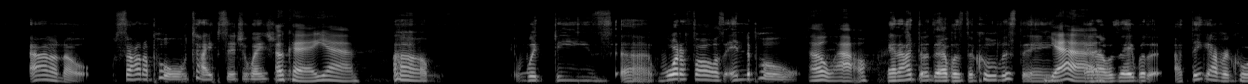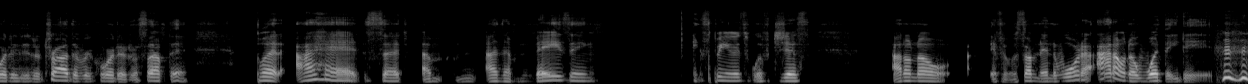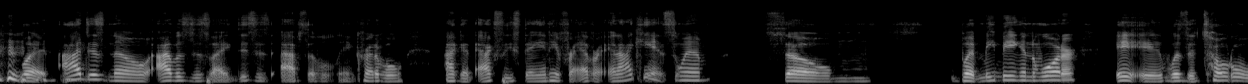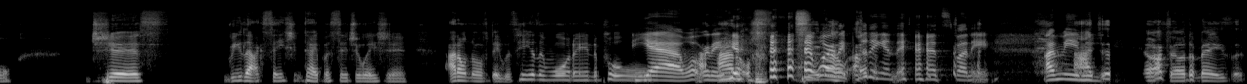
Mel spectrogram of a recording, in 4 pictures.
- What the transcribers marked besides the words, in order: chuckle; tapping; laughing while speaking: "he"; laugh; laughing while speaking: "there?"; chuckle; laughing while speaking: "you know?"; laugh
- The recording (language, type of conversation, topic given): English, unstructured, What is your favorite place you have ever traveled to?
- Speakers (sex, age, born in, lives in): female, 40-44, United States, United States; female, 55-59, United States, United States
